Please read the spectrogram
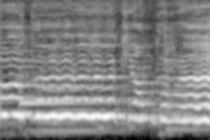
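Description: A woman sings held notes with wide vibrato, stepping down in pitch about halfway through, accompanying herself on a nylon-string classical guitar.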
